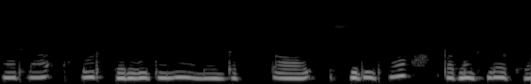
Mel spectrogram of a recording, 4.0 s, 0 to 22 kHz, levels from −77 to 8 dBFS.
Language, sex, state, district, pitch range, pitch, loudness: Telugu, female, Telangana, Karimnagar, 210-230 Hz, 220 Hz, -38 LUFS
